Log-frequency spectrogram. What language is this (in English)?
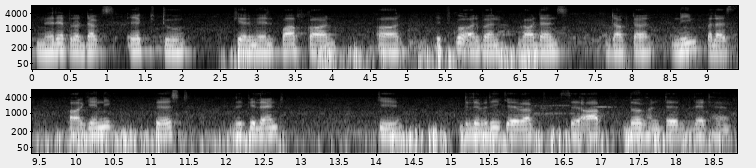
Urdu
